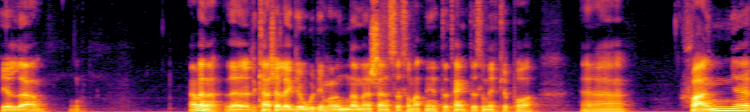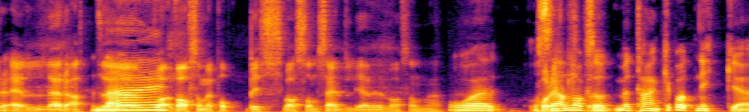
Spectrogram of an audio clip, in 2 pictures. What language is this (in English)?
Swedish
